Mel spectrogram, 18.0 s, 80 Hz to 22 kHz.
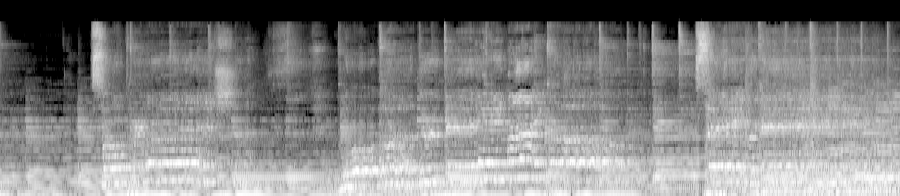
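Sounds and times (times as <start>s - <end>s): live band playing: 0.0s - 18.0s
steady low bass: 8.4s - 18.0s
women singing gospel song: 14.0s - 18.0s.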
